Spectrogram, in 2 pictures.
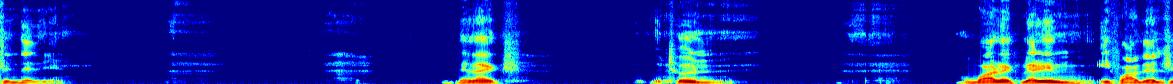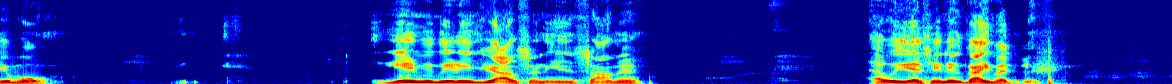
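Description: An elderly man speaks slowly and calmly, close by, in short phrases with long pauses.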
